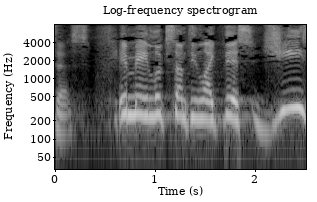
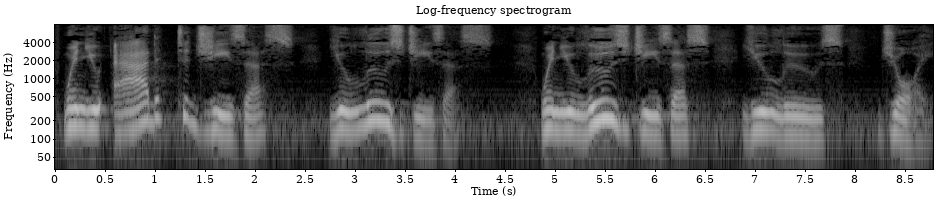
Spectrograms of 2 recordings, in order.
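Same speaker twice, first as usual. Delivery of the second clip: slow, lower and measured; slow, deliberate emphasis; 6 semitones lower, 4 dB quieter, slower than usual. Real, not acted. Preacher driving home Paul's warning, slow and deliberate. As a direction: drive the point home slowly, softening.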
